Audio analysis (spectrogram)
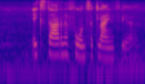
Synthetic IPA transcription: ɛkstærnəfɔnsəklɐjnfiə̰

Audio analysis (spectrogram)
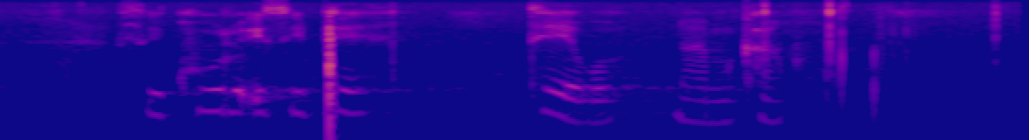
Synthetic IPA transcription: sikʰuluʔisipʰɛ | tʰɛk̬ɔnam̩kʰa

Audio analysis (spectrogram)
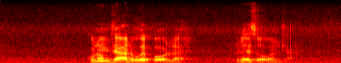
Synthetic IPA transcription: k̬ʼunom̩ɮalɔwɛb̥ʱɔla | lɛzɔːnd͡ɮʱa̰

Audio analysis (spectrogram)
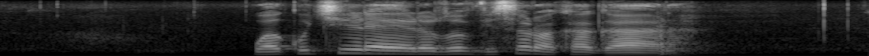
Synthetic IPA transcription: wakʼut͡ʃʰiɺɛɛɺɔzʷɔvisaɺwakʰaɡaːɺa

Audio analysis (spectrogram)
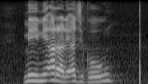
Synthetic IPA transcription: miniaɾaɺiat͡ʃʰiɡoːu

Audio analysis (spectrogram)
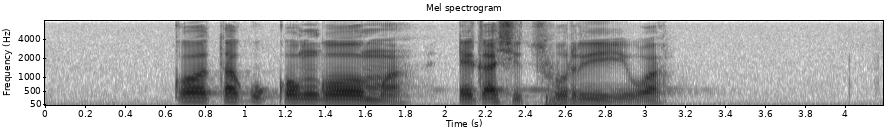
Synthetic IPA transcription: kɔtakukɔŋɡɔma | ɛkaʃit͡sʰuriːwa

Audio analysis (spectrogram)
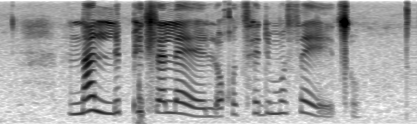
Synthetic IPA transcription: nal̩lɪpʰɪt͡ɬʼɛlɛlɔχʊt͡sʰedimʊseːt͡sʼɔ

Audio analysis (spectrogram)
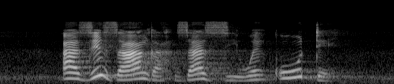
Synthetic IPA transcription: azizaŋɡʱazaziwɛkʼuːd̥ʱɛ

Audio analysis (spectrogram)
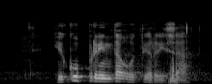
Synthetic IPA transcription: ɦikuprintautir̤iːsa

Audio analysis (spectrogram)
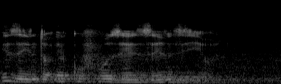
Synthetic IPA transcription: izintʼɔʔekʼufuzɛzend͡zʱiːwɔ̰

